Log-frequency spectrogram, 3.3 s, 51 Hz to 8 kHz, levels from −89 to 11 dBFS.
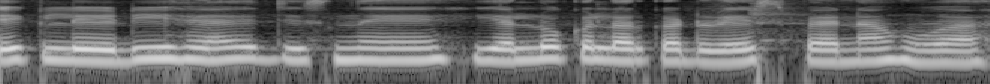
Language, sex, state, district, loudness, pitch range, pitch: Hindi, female, Himachal Pradesh, Shimla, -13 LUFS, 205-225 Hz, 215 Hz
